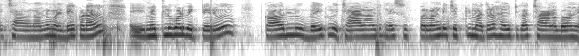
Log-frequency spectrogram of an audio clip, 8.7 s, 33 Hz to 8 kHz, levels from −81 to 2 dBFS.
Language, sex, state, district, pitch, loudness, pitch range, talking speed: Telugu, female, Andhra Pradesh, Guntur, 225 Hz, -21 LUFS, 220-245 Hz, 105 wpm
